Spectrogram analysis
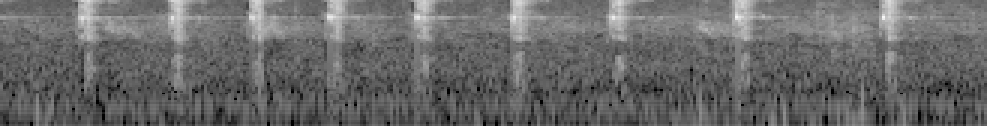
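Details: Squirrel perched on a wall calling: nine crisp, high-pitched chips spaced about half a second apart, steady and evenly timed over faint background hum.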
